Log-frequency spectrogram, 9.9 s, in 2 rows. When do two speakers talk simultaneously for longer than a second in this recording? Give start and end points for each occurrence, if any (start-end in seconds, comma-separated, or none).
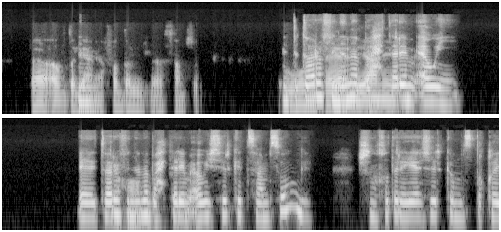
2.8-4.1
